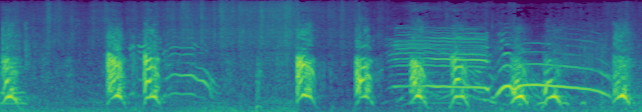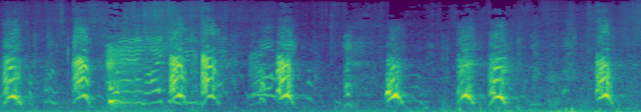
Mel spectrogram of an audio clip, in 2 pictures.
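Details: Old English Sheepdog herding sheep; short sharp barks come roughly once a second in an uneven series, with longer wavering voiced sounds and people talking between them.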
